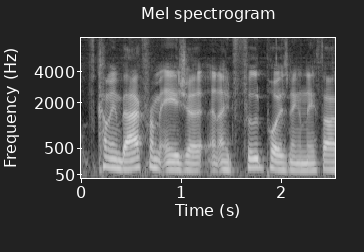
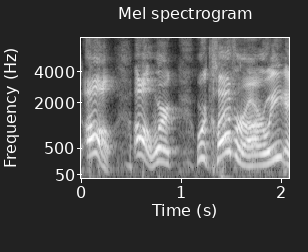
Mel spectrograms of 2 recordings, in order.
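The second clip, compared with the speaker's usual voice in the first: much higher and louder sarcastic taunt; mocking officer; 11 semitones higher, 9 dB louder than usual. TSA guy mocking the sweaty traveller, loud sarcastic taunt. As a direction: sneer it up high like a smug bully.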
